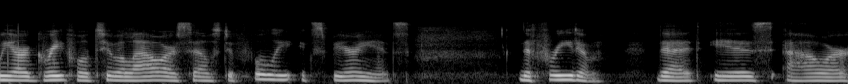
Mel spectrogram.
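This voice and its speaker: A woman with an American accent speaks at a very slow pace and medium pitch, her intonation monotone and flat. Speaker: spiritual teacher leading daily prayer. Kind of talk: fervent affirmative prayer, repeated gratitude declarations building to triple amen. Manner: warm, rhythmic, incantatory, swelling with emphatic repetition; affectionate, laughs often, gushing.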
